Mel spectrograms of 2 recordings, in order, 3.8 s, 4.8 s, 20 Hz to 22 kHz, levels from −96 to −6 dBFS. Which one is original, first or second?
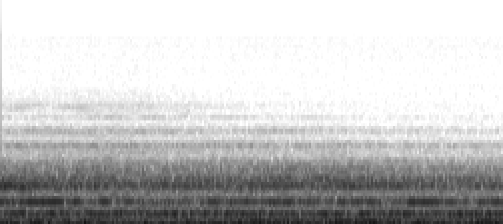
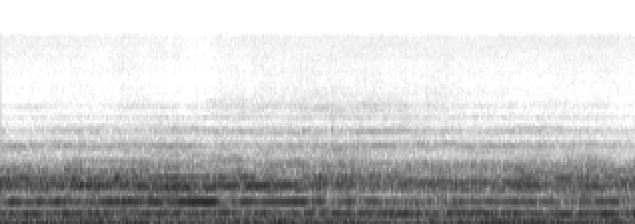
first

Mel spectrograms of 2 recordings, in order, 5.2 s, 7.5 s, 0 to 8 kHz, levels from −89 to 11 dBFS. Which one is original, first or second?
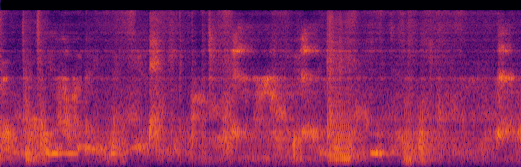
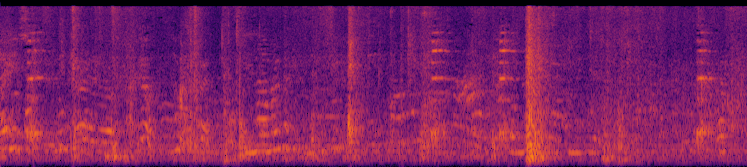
second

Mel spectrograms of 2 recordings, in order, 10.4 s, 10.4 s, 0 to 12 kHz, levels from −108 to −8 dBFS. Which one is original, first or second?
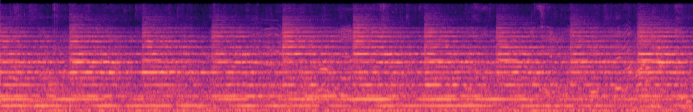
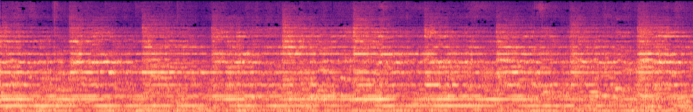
first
